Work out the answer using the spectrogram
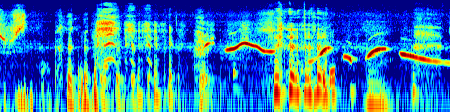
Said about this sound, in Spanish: Venga, le voy a silbar algo a ver si se puede.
